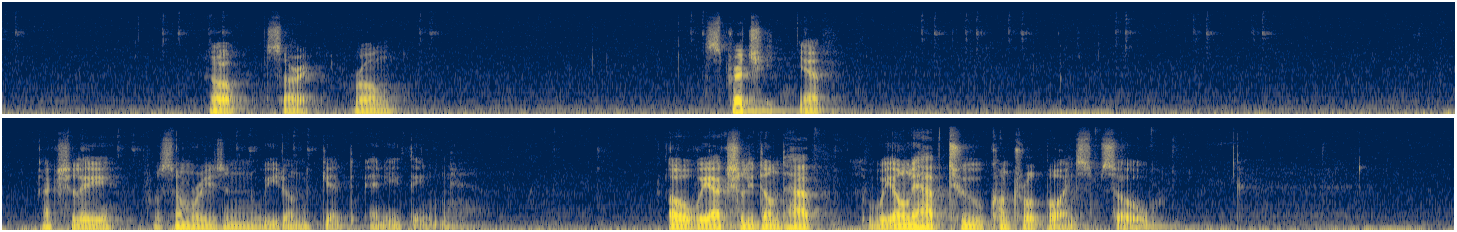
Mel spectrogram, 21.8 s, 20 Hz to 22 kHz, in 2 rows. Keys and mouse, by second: 0.1-1.3 drag, 1.7-2.1 drag, 3.2-5.3 drag, 6.9 click, 7.3 click, 8.3 click, 8.9 click, 11.4 ctrl+shift+click, 11.7 ctrl+shift+click, 12.6 click, 13.1 click, 15.0 shift+middle click, 15.9 shift+middle drag, 16.9 shift+middle click, 17.5 shift+middle click, 19.1 shift+middle click, 19.5 shift+middle click.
